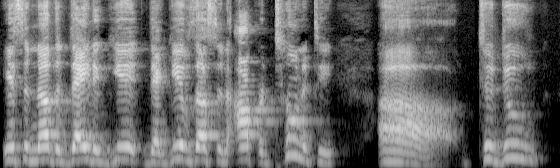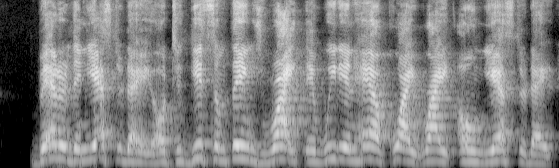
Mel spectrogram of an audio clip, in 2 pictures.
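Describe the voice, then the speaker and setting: A middle-aged American woman hosting a motivational talk show, speaking in an emphatic, deliberate way. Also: a little high, sharp tone.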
